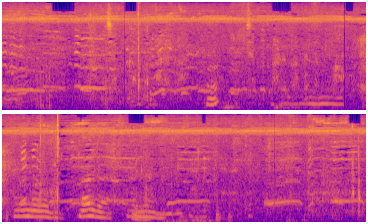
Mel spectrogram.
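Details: Wild dog pups calling while their pack eats a spotted deer alive. Bursts of whining, yelping squeals come in uneven runs, several voices overlapping, with human voices talking and constant high insect buzz behind.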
